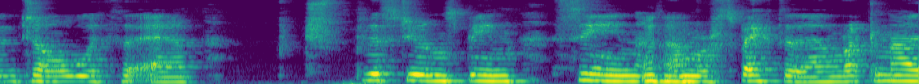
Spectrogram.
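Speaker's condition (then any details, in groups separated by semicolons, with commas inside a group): Traumatic brain injury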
